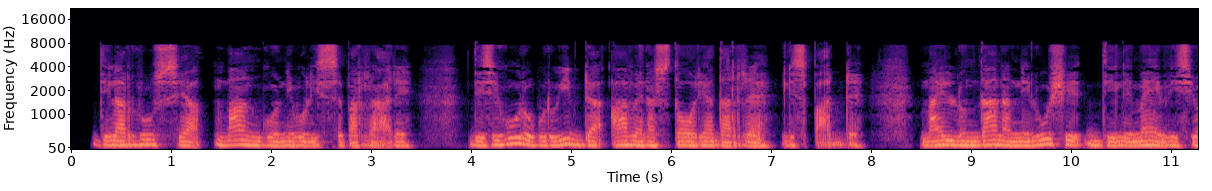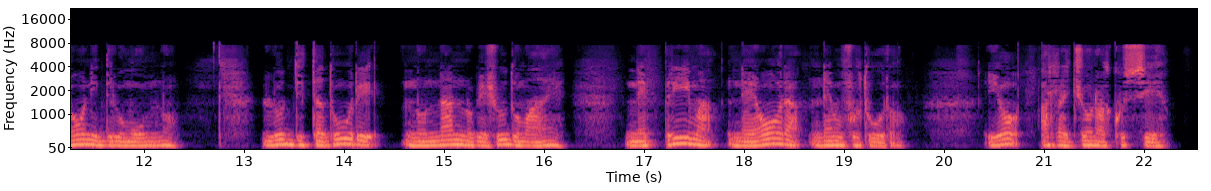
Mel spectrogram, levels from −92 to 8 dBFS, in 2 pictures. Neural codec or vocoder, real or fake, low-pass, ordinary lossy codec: none; real; 19.8 kHz; AAC, 24 kbps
